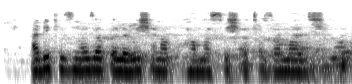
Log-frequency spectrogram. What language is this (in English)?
Swahili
